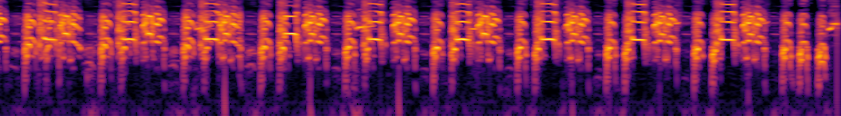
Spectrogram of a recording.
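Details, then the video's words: Francolin calling, a loud harsh squawking series of rapid clipped notes repeated in close bursts without pause, with no other sounds. "dakni teetr ki awaaz,teetar ki awaaz"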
